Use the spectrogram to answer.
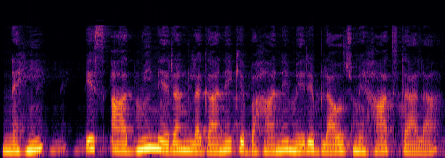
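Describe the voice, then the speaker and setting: A woman voicing a frightened, upset young wife who speaks haltingly in a storybook reading. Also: on the low side, fairly even intonation, mellow, natural voice. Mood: distressed. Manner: halting, distressed.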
